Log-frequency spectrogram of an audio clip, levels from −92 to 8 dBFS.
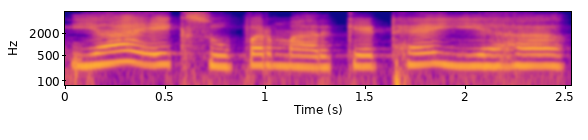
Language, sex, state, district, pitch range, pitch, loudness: Hindi, male, Chhattisgarh, Raipur, 255-280 Hz, 260 Hz, -14 LUFS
